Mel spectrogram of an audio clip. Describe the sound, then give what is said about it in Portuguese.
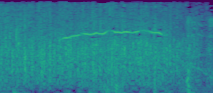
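Applause for a performer, with steady, dense clapping throughout and a high sustained whistle ringing over it through the middle. “Pronto, ó, palmas pro Maurício Saldanha.”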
